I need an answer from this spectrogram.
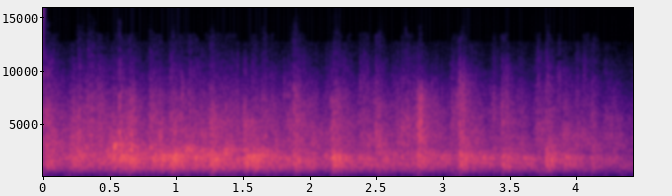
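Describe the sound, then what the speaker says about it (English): Steady round of applause from a conference audience for the event volunteers, broad continuous clapping from a sizeable crowd at even loudness throughout. "Please give a round of applause to the volunteers."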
